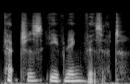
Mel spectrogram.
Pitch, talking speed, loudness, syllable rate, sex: 160 Hz, 140 wpm, -18 LUFS, 4.8 syllables/s, female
